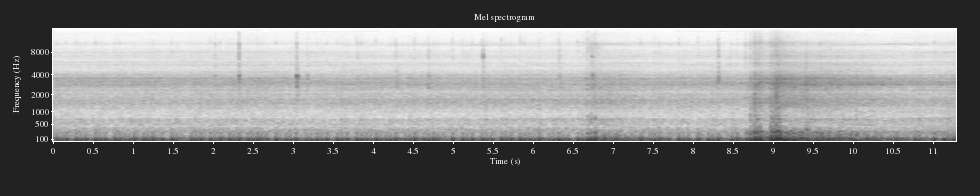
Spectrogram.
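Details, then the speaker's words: 2001 Harley-Davidson Softail V-twin with new plugs, fuel pump and tune-up: idles very low, then chugs with uneven stumbling misfire under even minimal load at low speed after freeway exit. "Alright, we got some misfiring going on. The heavy load, it starts misfiring."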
